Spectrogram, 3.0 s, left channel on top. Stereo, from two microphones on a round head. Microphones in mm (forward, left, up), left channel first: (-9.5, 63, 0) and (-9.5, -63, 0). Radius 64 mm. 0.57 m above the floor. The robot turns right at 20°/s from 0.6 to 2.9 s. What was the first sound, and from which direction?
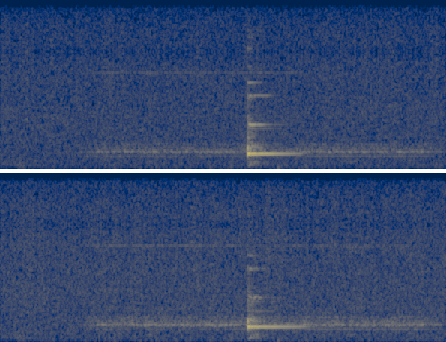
A bell, 30° left (ahead or behind).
